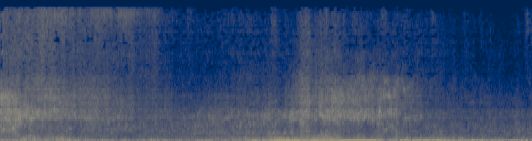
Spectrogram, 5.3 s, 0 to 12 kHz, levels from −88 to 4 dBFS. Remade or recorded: remade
